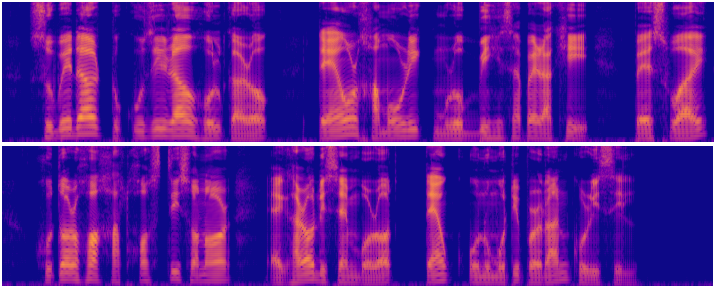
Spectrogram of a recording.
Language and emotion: Assamese, neutral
